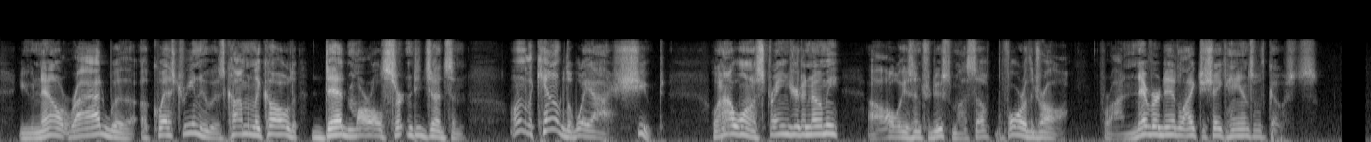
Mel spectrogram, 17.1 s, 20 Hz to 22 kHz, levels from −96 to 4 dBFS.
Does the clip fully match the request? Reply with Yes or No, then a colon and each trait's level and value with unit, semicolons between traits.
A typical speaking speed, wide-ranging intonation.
Yes: average, 160 wpm; wide, 6.9 semitones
